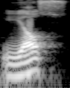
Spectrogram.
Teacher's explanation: صاد کو موٹا موٹی آواز کے ساتھ، موٹی سیٹی کی آواز ہوگی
